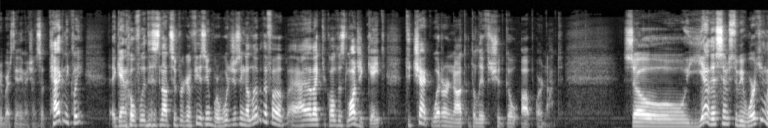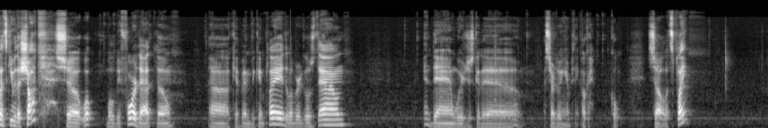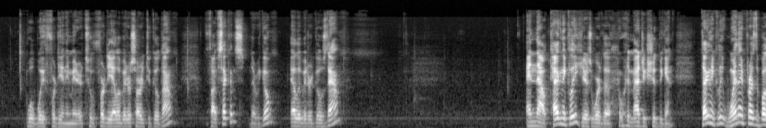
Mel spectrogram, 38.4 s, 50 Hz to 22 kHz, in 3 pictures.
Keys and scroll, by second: 24.6-27.4 typing, 28.5 w, 33.8-36.4 typing.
